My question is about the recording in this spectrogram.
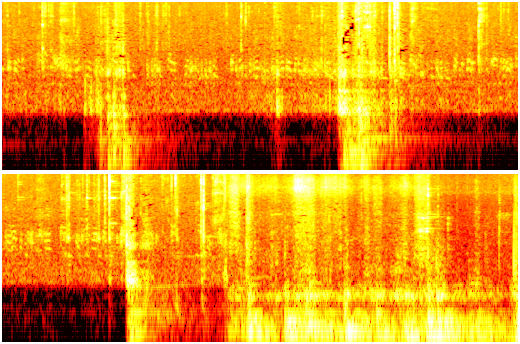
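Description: Hand tool working the shoe adjuster of a rear drum brake on a bare backing plate: scattered small metal clicks and scrapes with three louder knocks about a second, three and a half and six and a half seconds in. Near the end a loud low rumbling noise takes over.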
